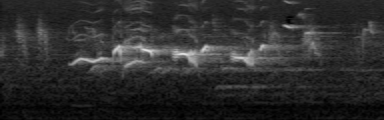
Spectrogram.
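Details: Common blackbird singing one warbled, flute-like phrase of rolling slurred whistles, briefly preceded by faint soft notes, then fading into a thin twittered tail; otherwise quiet surroundings.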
